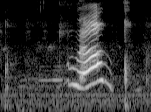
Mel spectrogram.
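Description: A baby's high-pitched squeal: one call, a little after a second in, that rises and then falls. A short click follows near the end.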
